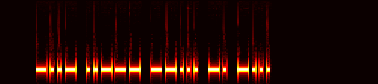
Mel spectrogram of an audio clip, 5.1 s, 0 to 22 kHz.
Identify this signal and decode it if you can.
Morse code, heard as a keyed tone, about 25 wpm, 700 Hz. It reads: X27NB
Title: Code Groups - 5 Letter:Numbers - 25wpm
